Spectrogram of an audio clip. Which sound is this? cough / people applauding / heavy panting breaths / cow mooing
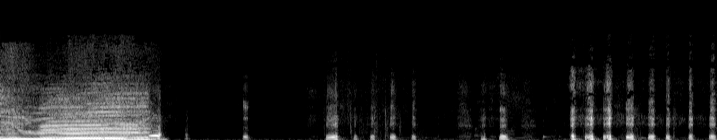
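cow mooing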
